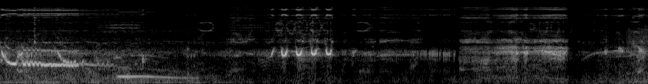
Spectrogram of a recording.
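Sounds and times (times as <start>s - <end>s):
beluga whale whistles, trills and pulsed chirps underwater: 0.0s - 3.3s.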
